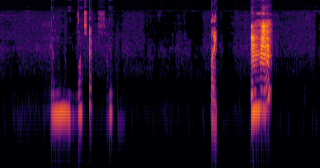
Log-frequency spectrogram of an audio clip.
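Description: A young woman sings a few short bursts close to a microphone.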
